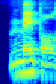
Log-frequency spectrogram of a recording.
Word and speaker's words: MAPL: And maybe people aren't realizing that it's pronounced maple.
